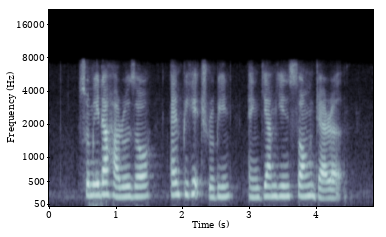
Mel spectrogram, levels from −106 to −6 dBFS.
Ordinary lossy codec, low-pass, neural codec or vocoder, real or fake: Opus, 16 kbps; 7.2 kHz; none; real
